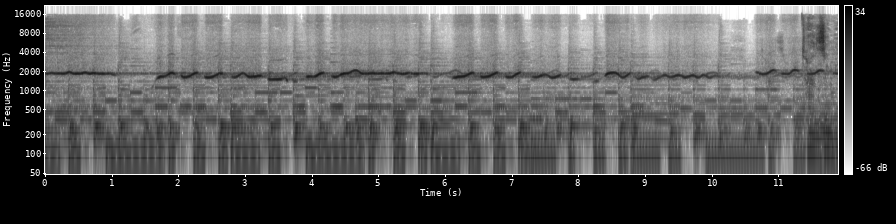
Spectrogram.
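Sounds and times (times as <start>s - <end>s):
person whistling a wavering tune: 0.0s - 11.8s.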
